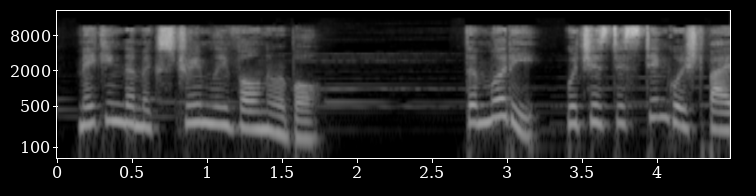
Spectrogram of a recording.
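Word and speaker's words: Mudi: quite vulnerable number five Moody pronounced moody this Hungarian born breed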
